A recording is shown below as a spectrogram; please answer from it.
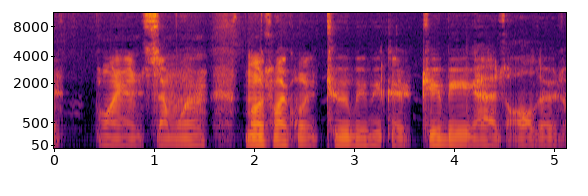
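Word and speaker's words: Tubi: Most likely Tuby because TubeB has all those old classic movies. TB is spelled T U BI.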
